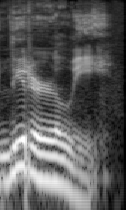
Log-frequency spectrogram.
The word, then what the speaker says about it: literally: A pronúncia é meio estranha, então eu aconselho vocês a ir praticando devagarzinho essa palavra, que ela é um trava-línguas, né? Mas você pode falar aqui, literally, ok?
